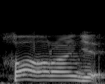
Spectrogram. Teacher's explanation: ada pantulan di situ, jim, qalqalah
